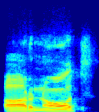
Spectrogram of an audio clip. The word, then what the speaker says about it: R naught: It's called R naught. That's the way it's being pronounced.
